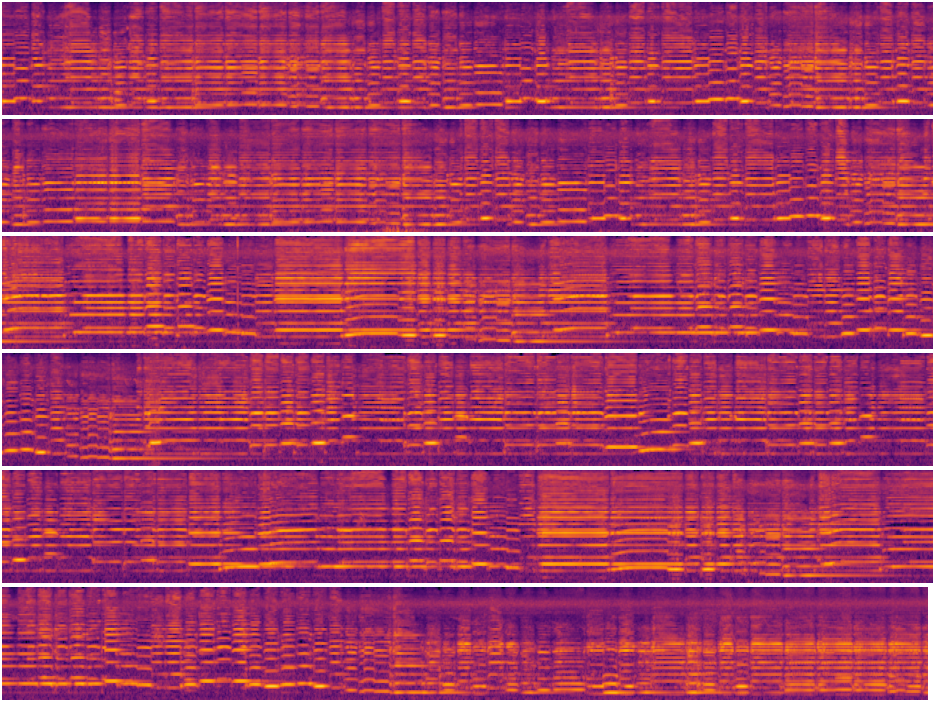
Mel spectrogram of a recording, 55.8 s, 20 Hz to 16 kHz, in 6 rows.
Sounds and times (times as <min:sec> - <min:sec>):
Violin, fiddle: 0:00.0 - 0:55.8.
